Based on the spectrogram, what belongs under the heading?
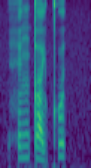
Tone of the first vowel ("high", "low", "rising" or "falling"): low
